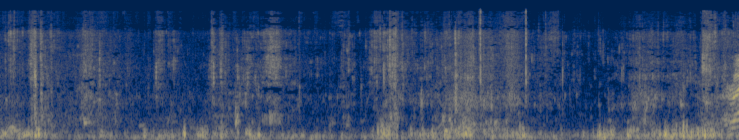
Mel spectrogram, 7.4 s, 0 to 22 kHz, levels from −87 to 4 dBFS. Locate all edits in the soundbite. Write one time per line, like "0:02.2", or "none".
0:04.0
